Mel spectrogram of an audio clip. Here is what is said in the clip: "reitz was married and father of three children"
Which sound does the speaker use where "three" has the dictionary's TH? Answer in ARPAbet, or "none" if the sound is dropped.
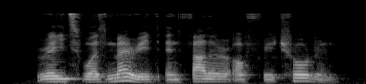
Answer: F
